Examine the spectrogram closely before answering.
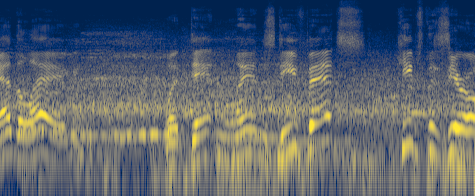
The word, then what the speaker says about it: Danton: A lot of people are saying Deanton, which he told us, "Yeah, that's actually not wrong. Deanton, Deanton means of Anthony, right? Anony's son."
